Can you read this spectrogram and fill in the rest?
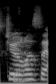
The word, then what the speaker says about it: Joules: Okay, so the Jules Athletic Warrior 100 miler, and am I saying that correct? J-O-U-L-E-S. Am I saying that correctly? – Yes. Jules Athletics.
